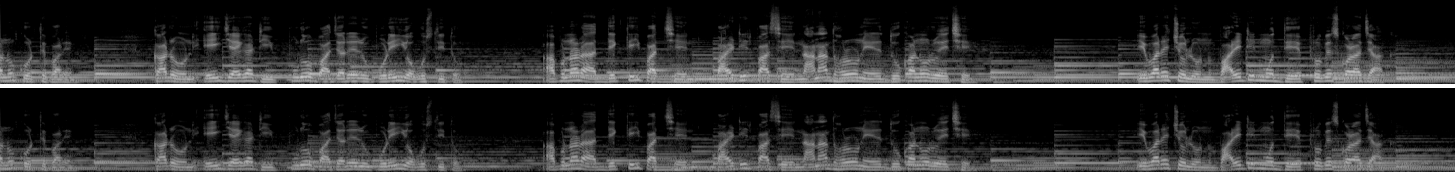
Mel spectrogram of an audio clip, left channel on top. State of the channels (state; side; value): quieter; right; 5.9 dB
